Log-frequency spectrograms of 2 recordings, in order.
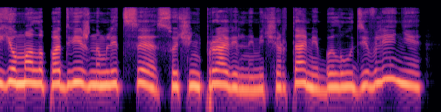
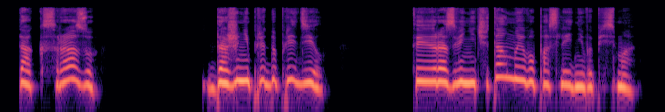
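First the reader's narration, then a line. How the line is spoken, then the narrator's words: Woman muttering. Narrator (Russian): бормотала женщина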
